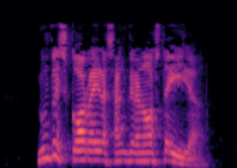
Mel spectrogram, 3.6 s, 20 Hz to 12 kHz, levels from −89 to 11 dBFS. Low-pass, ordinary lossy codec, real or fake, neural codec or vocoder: 7.2 kHz; MP3, 32 kbps; real; none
